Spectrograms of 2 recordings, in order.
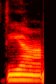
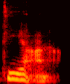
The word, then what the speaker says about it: Diana: Oh, it's Diana. It's Diana. It's the original because it comes from the Roman goddess. So they pronounce it Diana.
